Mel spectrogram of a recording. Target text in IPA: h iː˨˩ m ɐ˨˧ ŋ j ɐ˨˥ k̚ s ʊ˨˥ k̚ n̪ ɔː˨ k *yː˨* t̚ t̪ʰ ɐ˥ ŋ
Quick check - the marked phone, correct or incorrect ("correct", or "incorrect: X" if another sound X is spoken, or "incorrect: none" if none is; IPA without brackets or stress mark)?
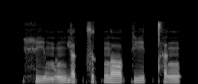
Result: incorrect: iː˨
